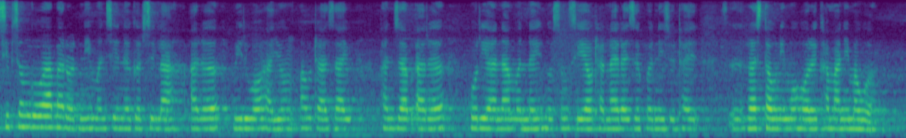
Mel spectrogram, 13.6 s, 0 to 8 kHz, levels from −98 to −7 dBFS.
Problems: low volume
